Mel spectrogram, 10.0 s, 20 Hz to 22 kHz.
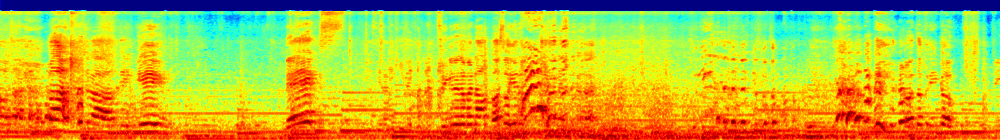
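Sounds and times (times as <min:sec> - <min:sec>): background music with low notes: 0:00.0 - 0:10.0.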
